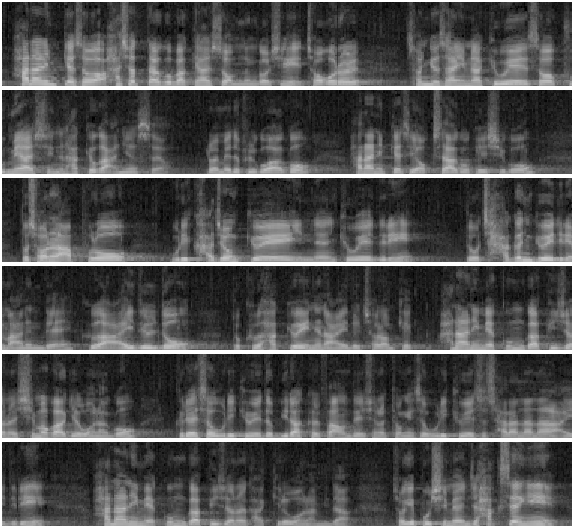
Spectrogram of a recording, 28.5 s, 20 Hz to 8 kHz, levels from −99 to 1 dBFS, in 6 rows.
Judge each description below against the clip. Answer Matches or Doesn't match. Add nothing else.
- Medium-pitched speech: Matches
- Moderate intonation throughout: Matches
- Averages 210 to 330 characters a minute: Doesn't match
